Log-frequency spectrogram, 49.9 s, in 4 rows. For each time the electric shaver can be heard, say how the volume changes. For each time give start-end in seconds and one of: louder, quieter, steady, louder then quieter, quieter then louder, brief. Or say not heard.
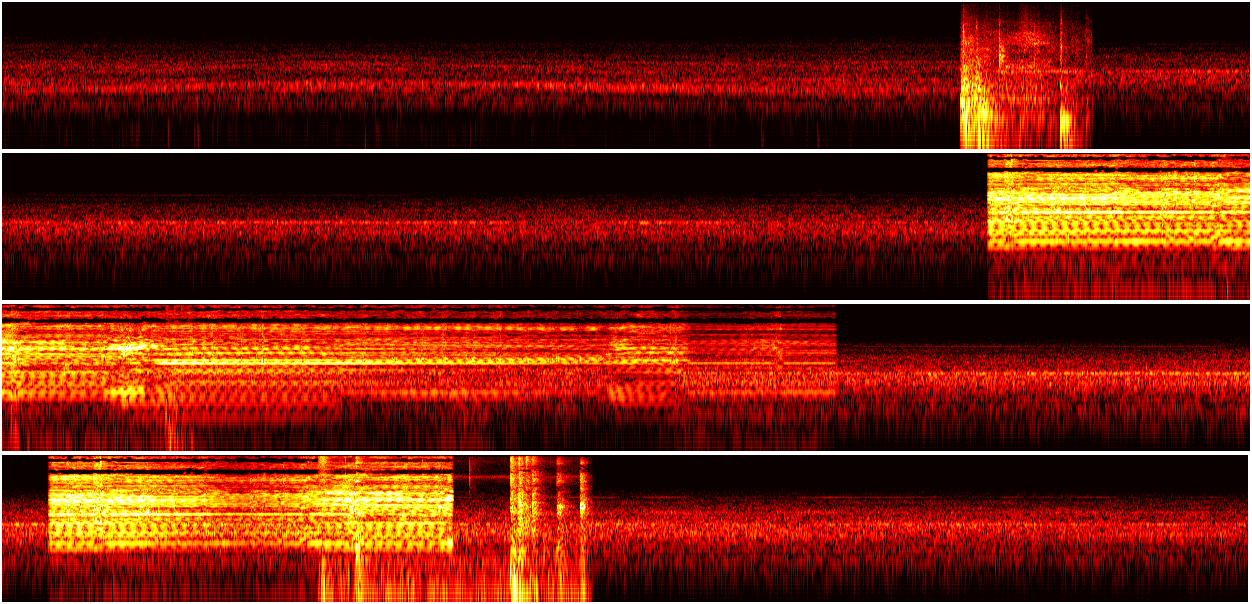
22.3-33.4 quieter
37.9-42.0 quieter then louder.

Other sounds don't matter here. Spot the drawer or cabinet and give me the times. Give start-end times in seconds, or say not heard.
9.6-10.9, 24.6-27.1, 40.6-43.4.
